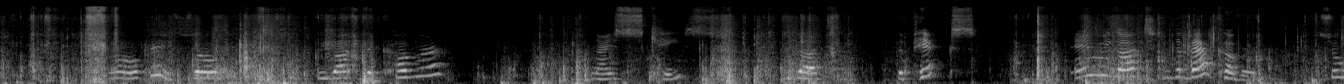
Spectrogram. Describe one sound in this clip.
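A boy talks with animation close by.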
